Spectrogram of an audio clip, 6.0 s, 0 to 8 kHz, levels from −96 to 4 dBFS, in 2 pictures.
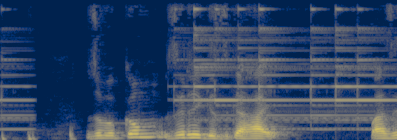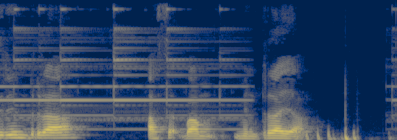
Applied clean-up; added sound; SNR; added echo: none; Alarm; 15 dB; none.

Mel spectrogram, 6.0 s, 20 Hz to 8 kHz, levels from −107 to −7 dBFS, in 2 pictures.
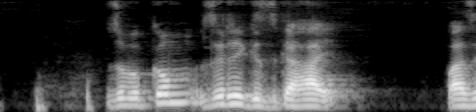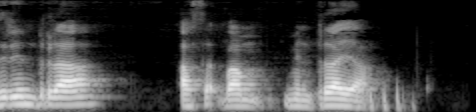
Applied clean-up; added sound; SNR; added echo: neural mask model Resemble Enhance denoiser.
